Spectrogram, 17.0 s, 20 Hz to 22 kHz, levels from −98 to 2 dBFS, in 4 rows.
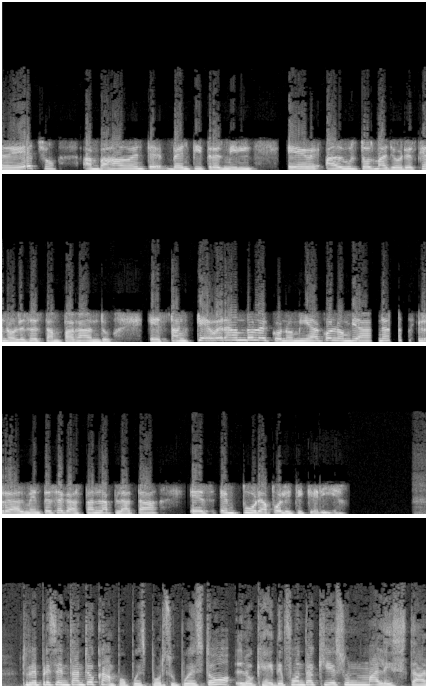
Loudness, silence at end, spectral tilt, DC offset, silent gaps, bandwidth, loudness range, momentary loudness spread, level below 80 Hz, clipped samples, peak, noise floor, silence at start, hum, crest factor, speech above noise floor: -18 LUFS; 0 s; -4.5 dB/octave; under 0.1%; none; 13.5 kHz; 3 LU; 6 LU; -60 dBFS; under 0.1%; -2 dBFS; -82 dBFS; 0 s; none; 14 dB; 64 dB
